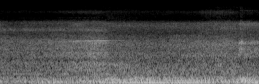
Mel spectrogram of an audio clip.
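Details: Hyundai Elantra SX push-button car with no-start, fixed by installing a replacement sensor for one with cut wires, scanning and clearing codes; engine catches and runs smoothly, hum rising evenly as rpm climbs, no misses or knocks: normal running after repair.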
